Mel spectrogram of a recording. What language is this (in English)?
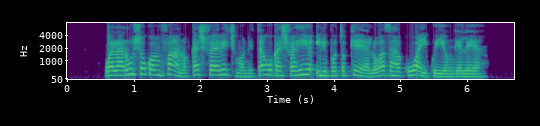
Swahili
